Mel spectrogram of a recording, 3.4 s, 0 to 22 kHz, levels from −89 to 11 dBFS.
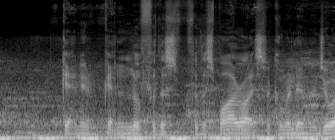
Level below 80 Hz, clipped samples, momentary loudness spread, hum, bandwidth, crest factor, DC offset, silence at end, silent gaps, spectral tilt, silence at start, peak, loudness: -16 dBFS; under 0.1%; 4 LU; none; over 20 kHz; 16 dB; under 0.1%; 0 s; none; -6.5 dB/octave; 0 s; 0 dBFS; -18 LUFS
